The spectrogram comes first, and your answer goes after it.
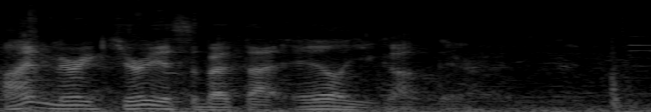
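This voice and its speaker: A man's voice: fairly low pitch, lively intonation, moderate pace, music in the background. A man playing an eccentric, unsettling stranger in a radio play, rambling theatrically and cryptically. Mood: whimsical, giddy. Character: eccentric, unsettling male stranger, whimsical turning sinister.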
